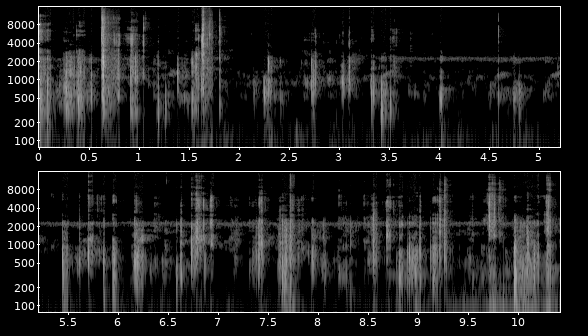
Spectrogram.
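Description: A person chewing a mouthful of fried snakehead fish and rice close to the microphone, with irregular crisp crunches and bites.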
